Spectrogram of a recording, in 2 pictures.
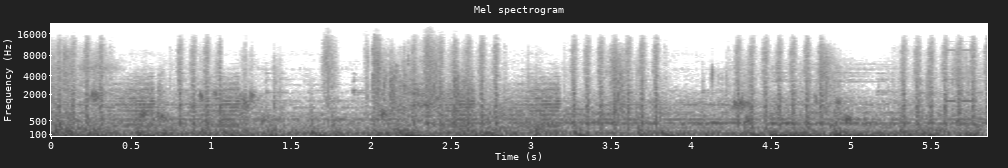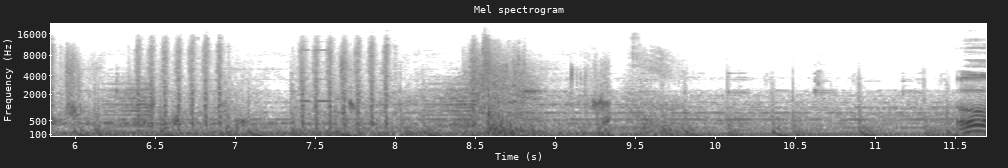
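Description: Weapons fire nonstop in the sci-fi video game Void War, with dense, rapid bursts of shots and impacts layered over a continuous loud background.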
